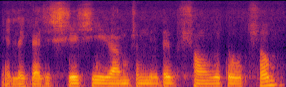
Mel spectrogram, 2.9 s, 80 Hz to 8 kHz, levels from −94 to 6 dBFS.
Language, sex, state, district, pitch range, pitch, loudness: Bengali, male, Tripura, West Tripura, 100-105 Hz, 105 Hz, -17 LUFS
